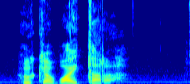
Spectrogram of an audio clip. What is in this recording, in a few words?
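"hukawaitara", Māori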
